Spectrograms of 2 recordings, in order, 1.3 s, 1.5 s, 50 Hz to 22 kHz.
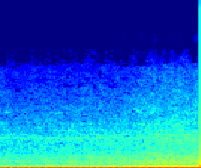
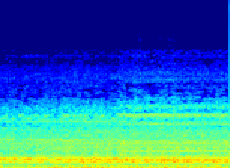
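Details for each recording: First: BMW E12 after fuel tank acid-cleaned and new fuel pump and filter fitted, fuel pressure at 30 with no leaks: steady, even low idle rumble with no misses, surges or knocks; normal idle. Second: BMW E12 after fuel tank cleaning and new fuel pump and filter fitted, first start with a dry fuel system: starter churns steadily with a whirring tone for about five seconds but the engine never catches; a leak at either a fuel line from the pump or its hose clamp was later found.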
